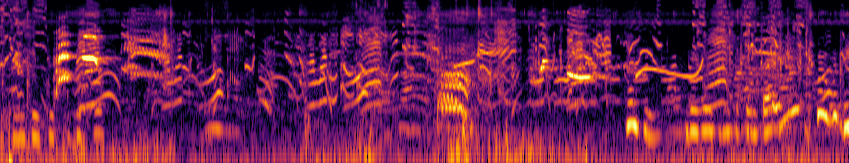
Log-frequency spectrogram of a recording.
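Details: Parrot mimicking speech: dense babbling of bending, whistled syllables and rising-falling glides, with a sharp high squeal near the start and chattering phrases throughout.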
